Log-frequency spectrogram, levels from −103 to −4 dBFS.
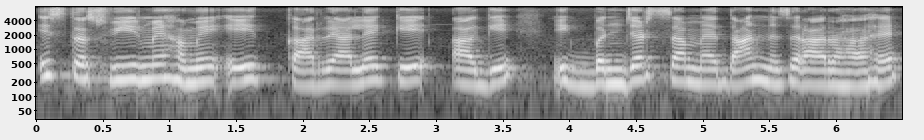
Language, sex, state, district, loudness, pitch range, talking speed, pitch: Hindi, female, Jharkhand, Jamtara, -14 LUFS, 185-220 Hz, 150 wpm, 205 Hz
